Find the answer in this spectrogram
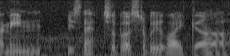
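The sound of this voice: A man talks at a moderate pace, at medium pitch. His pitch varies in an ordinary way.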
